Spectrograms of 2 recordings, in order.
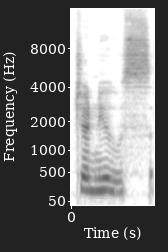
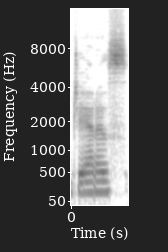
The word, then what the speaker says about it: Janus: ever masks tt rpg so it's pronounced genus oh okay i'm still gonna wind up calling it janus i feel like janice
